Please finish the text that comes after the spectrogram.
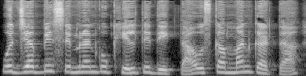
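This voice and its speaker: High-voiced woman storyteller. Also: unhurried, darkish tone. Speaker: narrator. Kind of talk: scripted story narration.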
